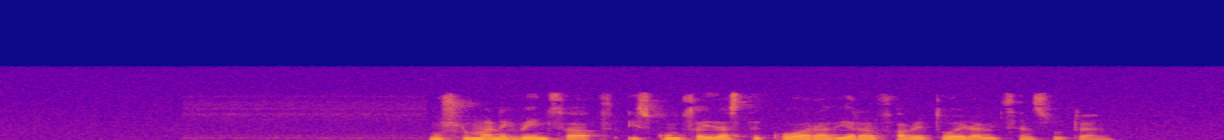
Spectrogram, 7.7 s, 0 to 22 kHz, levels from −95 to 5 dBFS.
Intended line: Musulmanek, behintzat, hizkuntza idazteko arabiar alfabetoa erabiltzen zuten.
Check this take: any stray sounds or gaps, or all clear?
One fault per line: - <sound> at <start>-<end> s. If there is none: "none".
none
